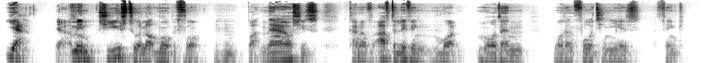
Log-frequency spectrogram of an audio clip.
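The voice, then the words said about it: Slight British accent. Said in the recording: “you could tell your accent's a little different. Yeah, there's a little bit of British in there.”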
